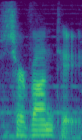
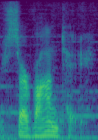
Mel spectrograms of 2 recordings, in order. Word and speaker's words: Cervantes: that much was clear But the way the guy pronounces his last name here be as if he is speaking French. Cervante I you know that's the impression I get here.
